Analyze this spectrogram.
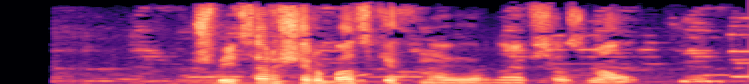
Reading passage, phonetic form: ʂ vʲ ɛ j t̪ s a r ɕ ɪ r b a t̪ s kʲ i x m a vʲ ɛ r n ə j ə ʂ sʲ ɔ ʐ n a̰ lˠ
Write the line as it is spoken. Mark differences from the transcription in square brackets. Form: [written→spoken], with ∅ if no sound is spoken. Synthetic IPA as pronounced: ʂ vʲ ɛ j t̪ s a r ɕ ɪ r b a t̪ s kʲ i x [m→n] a vʲ ɛ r n ə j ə [ʂ→f] sʲ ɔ [ʐ→z] n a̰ lˠ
